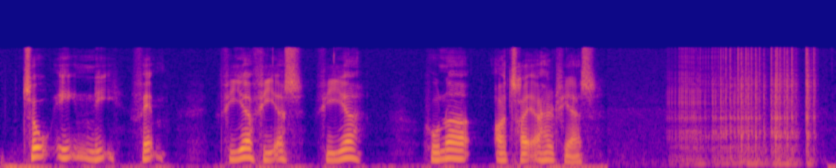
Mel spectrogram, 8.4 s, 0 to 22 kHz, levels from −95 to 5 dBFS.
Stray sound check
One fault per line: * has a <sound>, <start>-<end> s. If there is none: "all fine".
* has a squeak, 6.7-8.2 s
